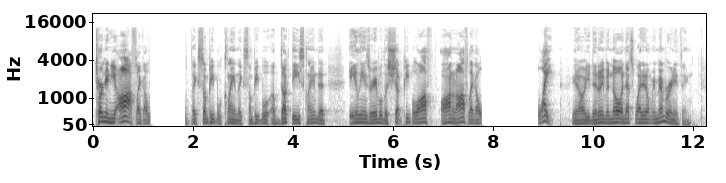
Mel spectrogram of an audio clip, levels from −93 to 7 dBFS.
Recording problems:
audio cutting out; at 1 s for 0.5 s and at 8 s for 1 s

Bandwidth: 13.5 kHz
